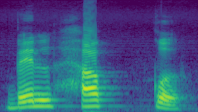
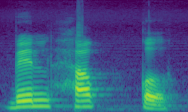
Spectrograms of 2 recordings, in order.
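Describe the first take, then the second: First: The word ends on a doubled q consonant. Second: The word ends on a doubled q consonant.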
